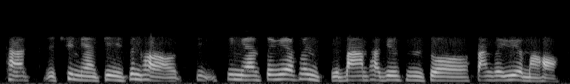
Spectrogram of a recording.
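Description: A woman's voice: medium pitch, moderate pace, no room sound. A middle-aged woman calling in to a radio show, telling a long story in a rambling, repetitive way. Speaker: caller. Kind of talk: phone-in call. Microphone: phone. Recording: tinny phone line, dry.

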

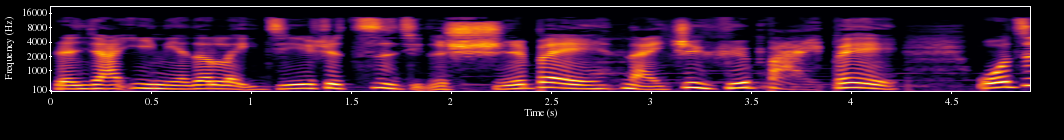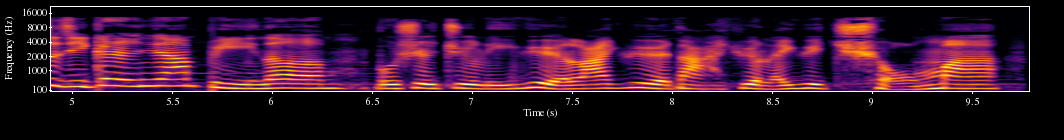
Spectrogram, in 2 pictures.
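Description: A woman's voice: on the low side, moderate pace, a bit bright, natural voice. A woman voicing a discouraged, envious farmer in a children's story, lamenting his lot as if reading to small children. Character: discouraged, envious farmer comparing himself to the rich.

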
